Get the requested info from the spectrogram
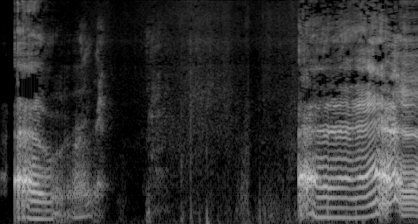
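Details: Chatty Staffordshire bull terrier giving a wavering, harmonic whine-moan, a quieter pause with faint rustling, then a longer, louder, sliding moan that keeps bending up and down in pitch.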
